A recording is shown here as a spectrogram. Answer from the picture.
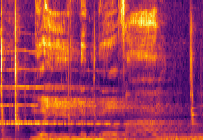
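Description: Chầu văn ritual music: a voice holds long chanted notes that step from pitch to pitch, over sharp percussion clicks.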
